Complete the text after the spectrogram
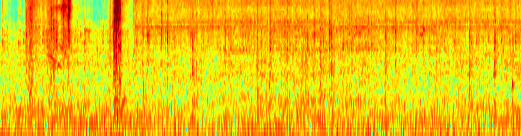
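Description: A small cart rumbles along metal rails.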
